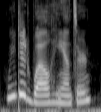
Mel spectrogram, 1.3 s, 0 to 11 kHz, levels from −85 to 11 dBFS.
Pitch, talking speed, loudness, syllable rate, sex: 245 Hz, 235 wpm, -16 LUFS, 6.9 syllables/s, female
